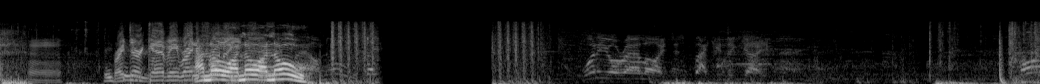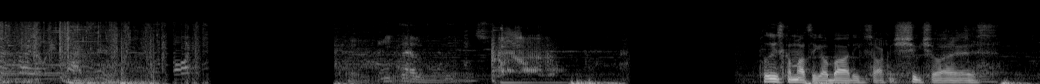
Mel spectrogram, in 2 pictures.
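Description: At 3.78 s the sound breaks into a brief fading buzz and then about a second of near silence, returning at 4.93 s with that stretch simply gone. The same happens from 12.47 to 13.75 s and from 16.67 to 17.76 s, each with roughly a second of dead air. These are long network dropouts, likely caused by audio failing to arrive at all: the receiver stretches the last sound for a moment, gives up, and resumes further on without the lost portion.

Just before the second dropout, from 11.99 to 12.43 s, the sound turns choppy, stuttering through six short holes, the longest 57 ms. This is repeated packet loss producing a robotic sound. Packets kept going missing, and each gap was patched by extending the previous sound, covering almost half that span with synthetic fill. Throughout, the sound carries nothing above 8 kHz, which fits the G.722 call codec at 64 kbps on this path.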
